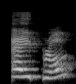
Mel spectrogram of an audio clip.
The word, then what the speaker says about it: April: March april May june como april también va en la primera sílaba chicos May solamente esta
